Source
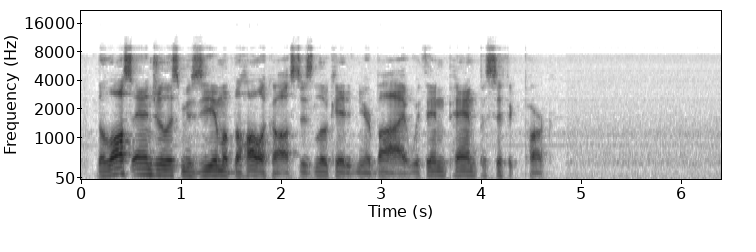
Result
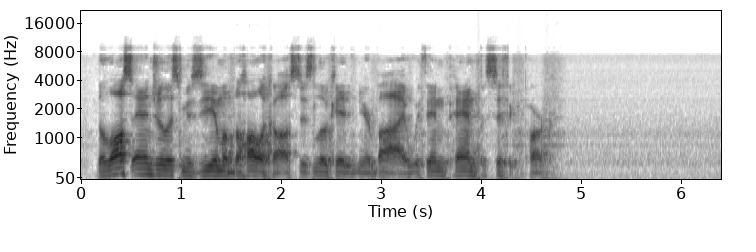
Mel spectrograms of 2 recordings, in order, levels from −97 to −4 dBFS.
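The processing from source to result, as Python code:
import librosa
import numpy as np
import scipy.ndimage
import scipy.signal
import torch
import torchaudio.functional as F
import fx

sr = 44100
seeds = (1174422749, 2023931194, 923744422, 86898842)

y = fx.sustainer(x, sr, db_per_s=96.0)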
